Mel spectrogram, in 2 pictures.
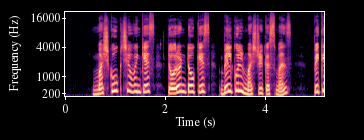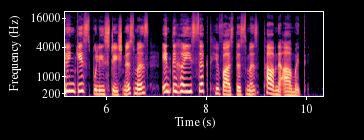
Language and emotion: Kashmiri, neutral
